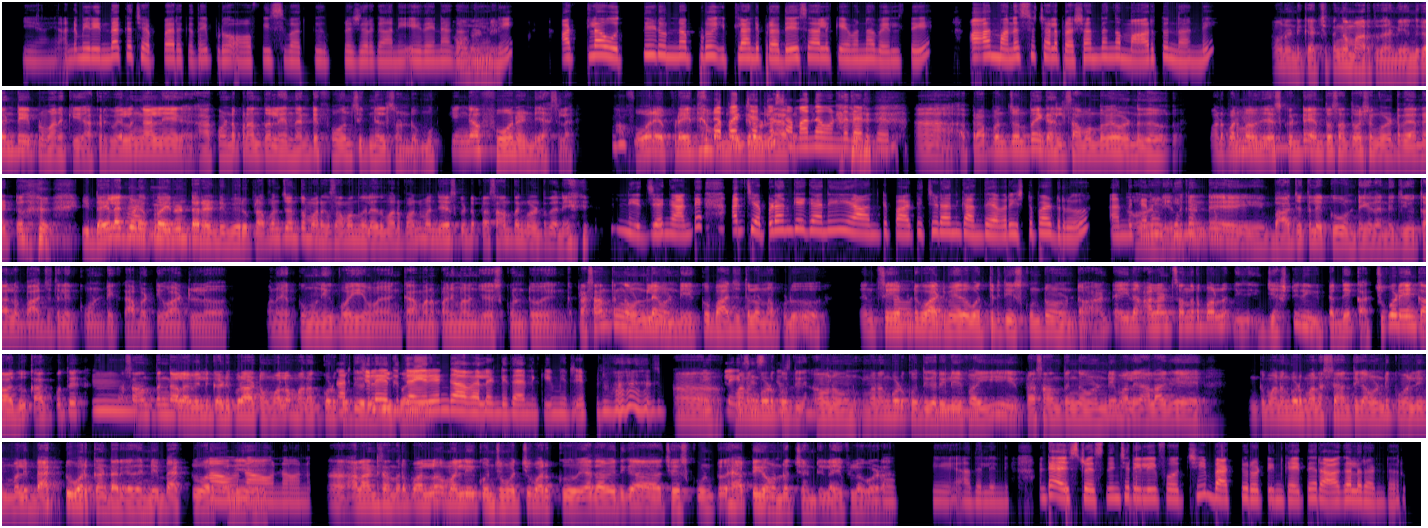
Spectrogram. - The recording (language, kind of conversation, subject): Telugu, podcast, మీకు నెమ్మదిగా కూర్చొని చూడడానికి ఇష్టమైన ప్రకృతి స్థలం ఏది?
- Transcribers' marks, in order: tapping; in English: "ఆఫీస్ వర్క్ ప్రెషర్"; in English: "ఫోన్"; giggle; in English: "ఫోన్"; chuckle; chuckle; in English: "డైలాగ్"; chuckle; chuckle; in English: "జస్ట్"; laughing while speaking: "వ ఈ ప్లేసేస్ చూస్తుంటే"; in English: "ప్లేసేస్"; in English: "బ్యాక్ టు"; in English: "బ్యాక్ టు"; in English: "వర్క్"; in English: "లైఫ్‌లో"; in English: "స్ట్రెస్"; in English: "బాక్ టు"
